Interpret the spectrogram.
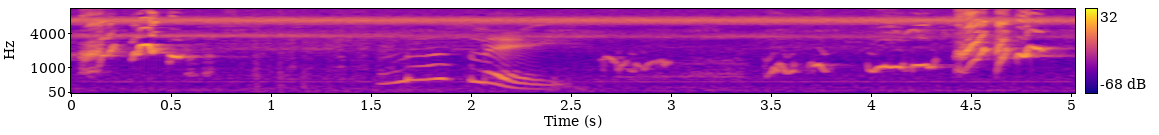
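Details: Fledgling Grey Butcherbird, a native Australian bird, practising its chatter: a couple of short high chirps, then a few rich warbled notes sliding downward, followed by soft, quick fluttering phrases and sharp high notes; a steady electrical hum runs throughout.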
